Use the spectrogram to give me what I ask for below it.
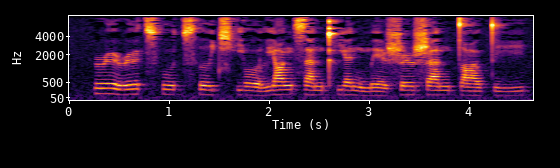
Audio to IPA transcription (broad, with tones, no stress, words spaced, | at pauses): ɻɻ̩˥˩ɻɻ̩˥t͡sʰu˧˥ t͡sʰɹ̩˧˥ t͡ɕʰjo˨˩ʊ̯ljɑ˥ŋ sa˥npʰjɛ˥˩nme˨˩ɪ̯ ʂɻ̩˥ʂa˥n t̪ɑ˥ʊ̯t̪i˧˥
